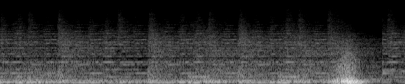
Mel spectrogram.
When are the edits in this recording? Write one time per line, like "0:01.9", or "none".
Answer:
0:03.1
